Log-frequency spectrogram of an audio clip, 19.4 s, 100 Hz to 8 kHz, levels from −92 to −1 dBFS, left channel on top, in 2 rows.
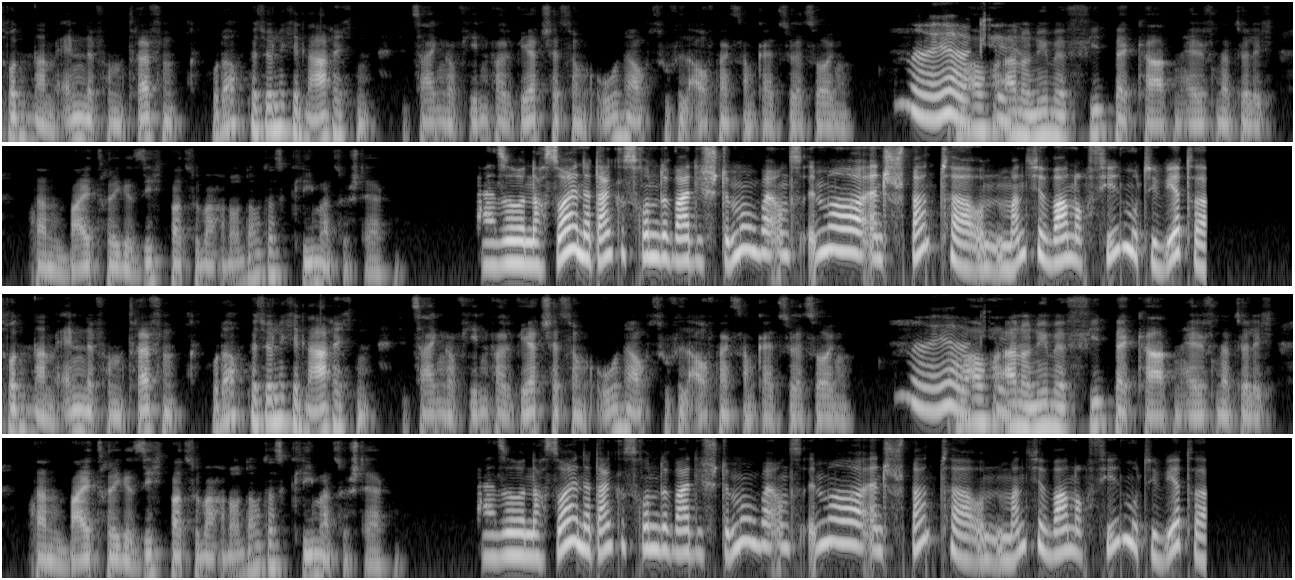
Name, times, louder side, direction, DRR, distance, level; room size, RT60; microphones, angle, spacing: voice 1, 0.0-2.8 3.1-6.4 7.1-9.5 9.9-12.6, right 1 dB, 30° right, 4.4 m, -32 dB
voice 2, 6.7-7.6 13.3-18.7, left 5 dB, 90° left, 0.8 m, -23 dB
head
